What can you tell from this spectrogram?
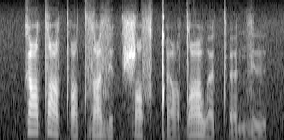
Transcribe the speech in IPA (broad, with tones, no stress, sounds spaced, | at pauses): k ɜ˦ tˤ e˦ tʼ e˧ tˤ z ɐ˦ z ɨ˧ k ʃ ɜ˦ sˤ ǃ ɜ˨ dˤ e˦ w ɐ˨ tʼ ɜ˨ n z ɨ˧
